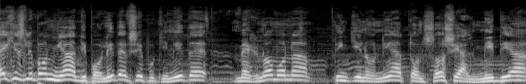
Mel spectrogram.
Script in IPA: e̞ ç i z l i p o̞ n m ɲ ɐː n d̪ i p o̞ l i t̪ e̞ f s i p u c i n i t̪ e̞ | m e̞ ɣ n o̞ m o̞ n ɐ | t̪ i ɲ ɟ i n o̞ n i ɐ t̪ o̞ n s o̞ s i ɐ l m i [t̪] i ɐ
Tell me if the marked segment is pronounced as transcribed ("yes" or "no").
no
